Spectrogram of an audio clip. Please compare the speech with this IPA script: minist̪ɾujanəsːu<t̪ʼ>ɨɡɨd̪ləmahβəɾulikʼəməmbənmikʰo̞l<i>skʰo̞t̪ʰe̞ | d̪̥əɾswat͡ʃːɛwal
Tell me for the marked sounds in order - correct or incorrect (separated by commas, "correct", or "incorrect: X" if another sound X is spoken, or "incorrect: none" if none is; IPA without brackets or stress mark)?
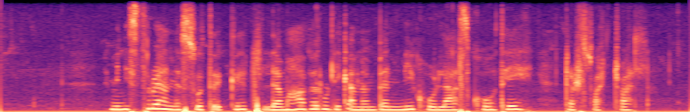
incorrect: t̪, incorrect: a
